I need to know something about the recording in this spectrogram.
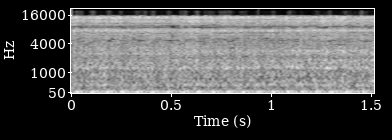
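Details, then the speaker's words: Yamaha NMAX scooter idling after a DIY O-ring replacement in the female torque drive (Suntal assembly), where a suspected busted O-ring had leaked oil into the CVT: a steady, even low putter with no rattle or grinding, quiet and healthy. "So yan, napakatahimik niya. At wala nang ingay."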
